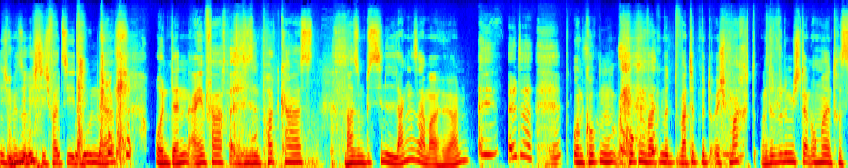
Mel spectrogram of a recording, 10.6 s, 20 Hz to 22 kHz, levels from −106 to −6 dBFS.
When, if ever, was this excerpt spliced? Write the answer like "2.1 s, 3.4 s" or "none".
none

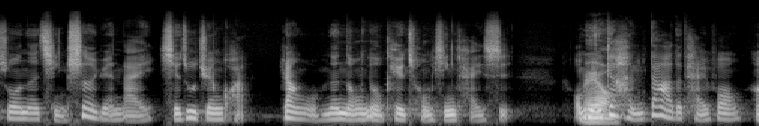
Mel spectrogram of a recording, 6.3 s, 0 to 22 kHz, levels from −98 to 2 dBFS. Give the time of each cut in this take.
4.6 s

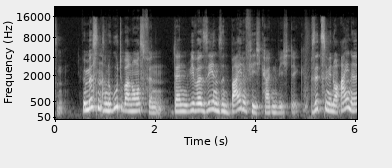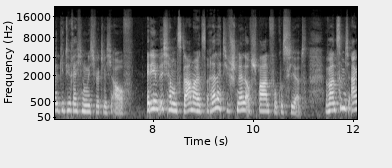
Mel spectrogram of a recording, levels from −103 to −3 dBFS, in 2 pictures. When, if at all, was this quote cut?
0.9 s, 9.0 s

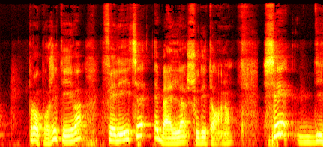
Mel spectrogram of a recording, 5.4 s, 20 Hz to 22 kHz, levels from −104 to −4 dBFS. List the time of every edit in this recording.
4.3 s

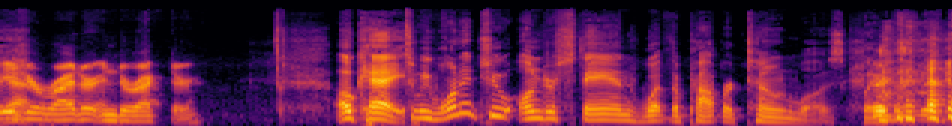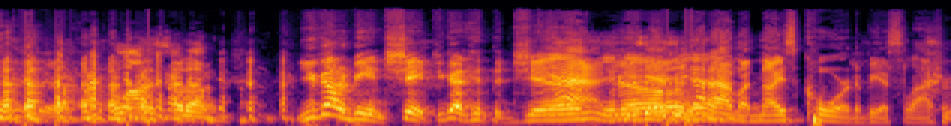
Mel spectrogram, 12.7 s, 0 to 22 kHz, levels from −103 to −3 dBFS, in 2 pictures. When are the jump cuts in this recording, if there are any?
2.7 s, 5.8 s

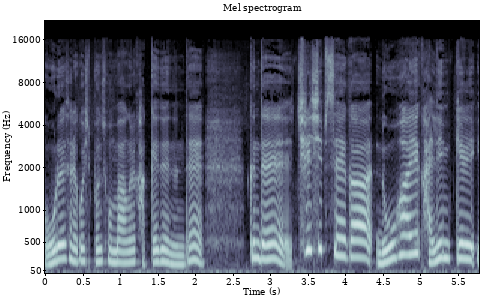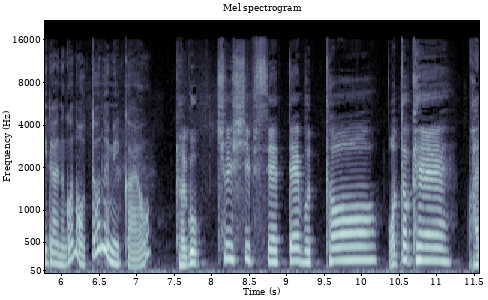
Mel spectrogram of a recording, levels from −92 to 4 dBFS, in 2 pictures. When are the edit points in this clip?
none

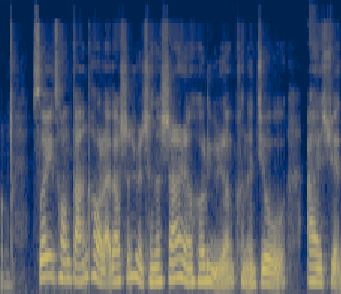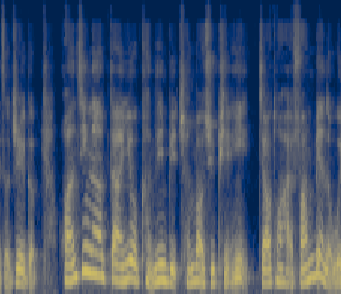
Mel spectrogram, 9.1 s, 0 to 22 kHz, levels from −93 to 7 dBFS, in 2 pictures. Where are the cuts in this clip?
6.0 s

